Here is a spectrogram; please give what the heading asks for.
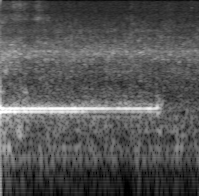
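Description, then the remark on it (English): A steady telephone tone hums for about two seconds as a cold call is placed, then cuts off abruptly, clear and fairly loud over faint background noise, with no one talking. “So it's like you're picking up the phone, calling random people.”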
